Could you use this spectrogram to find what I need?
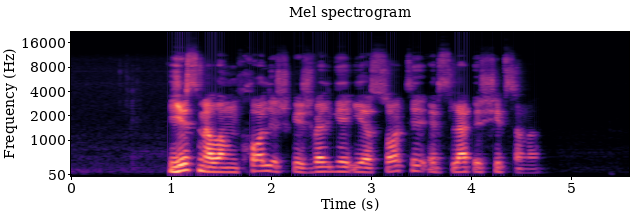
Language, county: Lithuanian, Vilnius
